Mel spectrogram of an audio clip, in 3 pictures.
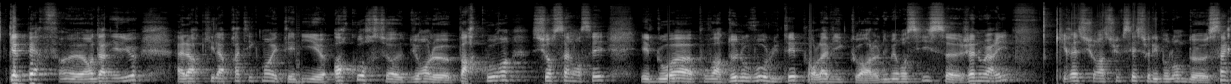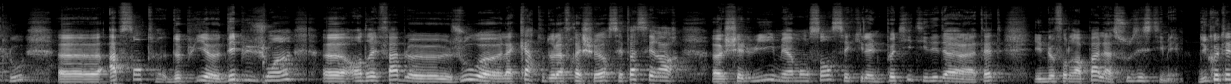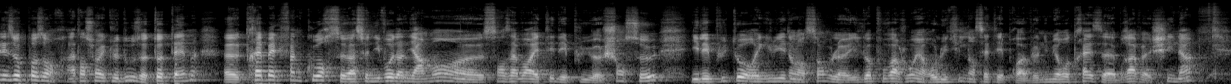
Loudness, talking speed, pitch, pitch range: -21 LUFS, 200 wpm, 155 Hz, 130-185 Hz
